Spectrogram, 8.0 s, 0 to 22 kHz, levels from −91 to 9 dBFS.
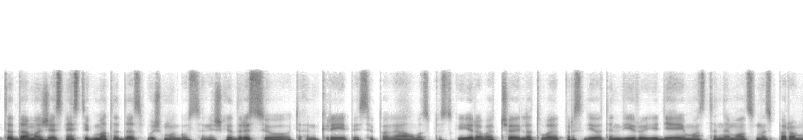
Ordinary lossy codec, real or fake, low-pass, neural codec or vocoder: AAC, 64 kbps; fake; 10.8 kHz; codec, 24 kHz, 0.9 kbps, WavTokenizer, large speech release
